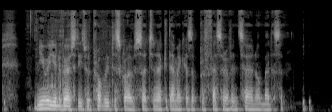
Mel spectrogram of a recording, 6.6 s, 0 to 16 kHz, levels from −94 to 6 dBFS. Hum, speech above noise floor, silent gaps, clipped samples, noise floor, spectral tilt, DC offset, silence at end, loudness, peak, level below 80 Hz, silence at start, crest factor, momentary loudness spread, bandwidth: none; 24 dB; none; under 0.1%; -49 dBFS; -5 dB/octave; under 0.1%; 0.4 s; -25 LUFS; -6 dBFS; -48 dBFS; 0.05 s; 20 dB; 16 LU; 11.5 kHz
